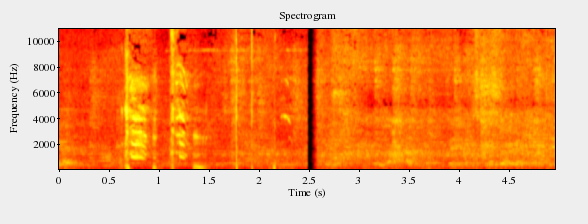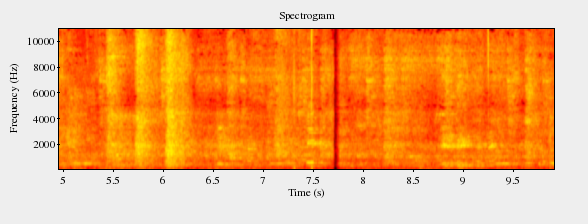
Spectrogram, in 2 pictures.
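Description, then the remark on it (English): A loud fit of coughing after finishing a meal: several harsh coughs in quick succession near the start, then a steady hum of room noise with a few scattered thumps. “Excuse me, a bit of a fit of coughing.”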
